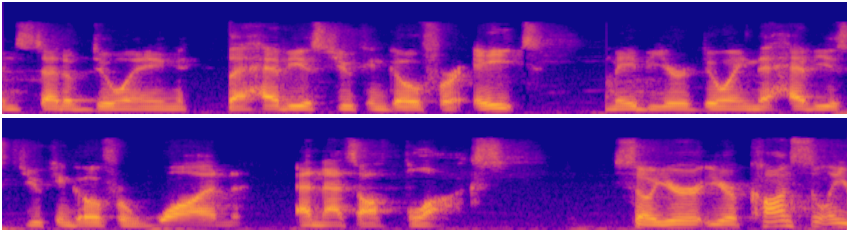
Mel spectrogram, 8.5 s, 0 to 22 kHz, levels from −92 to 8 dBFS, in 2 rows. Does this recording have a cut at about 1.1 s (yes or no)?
yes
